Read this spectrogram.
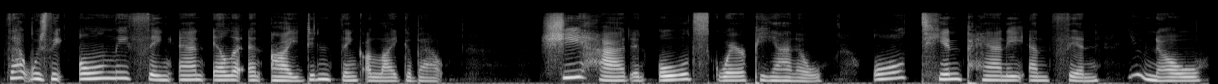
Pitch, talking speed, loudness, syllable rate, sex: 210 Hz, 130 wpm, -16 LUFS, 3.5 syllables/s, female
